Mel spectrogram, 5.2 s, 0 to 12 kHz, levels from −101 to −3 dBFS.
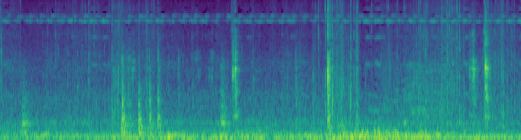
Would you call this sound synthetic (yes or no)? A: no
